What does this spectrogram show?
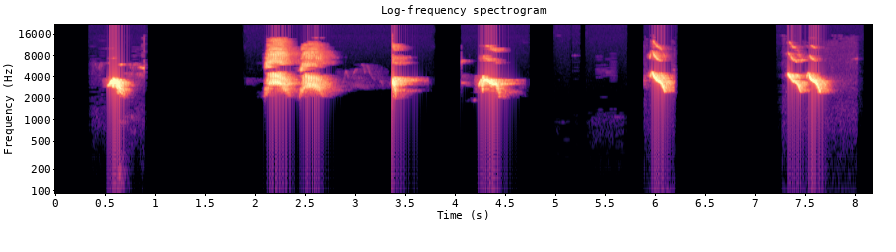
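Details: Evening grosbeak chirping in irregular bursts: single sharp downslurred notes mixed with doubled ones, six calls over eight seconds, no other sounds.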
